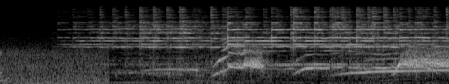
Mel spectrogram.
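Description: A brass handbell being rung by hand. Its high, continuous jangling starts about half a second in, and voices calling out join over it from about two seconds in.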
